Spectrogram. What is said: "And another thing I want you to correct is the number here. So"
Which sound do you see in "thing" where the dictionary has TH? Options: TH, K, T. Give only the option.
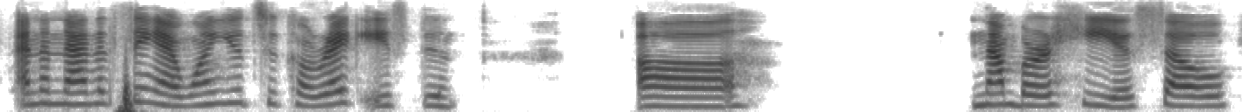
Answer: TH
